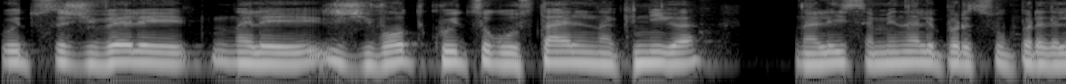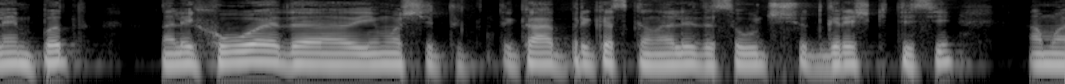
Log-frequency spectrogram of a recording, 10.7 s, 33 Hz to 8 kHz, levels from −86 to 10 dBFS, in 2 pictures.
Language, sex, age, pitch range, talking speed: Bulgarian, male, 20-39, 120-145 Hz, 185 wpm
